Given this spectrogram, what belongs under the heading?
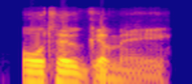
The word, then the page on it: autogamy: British English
